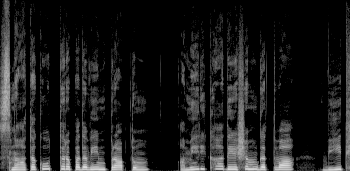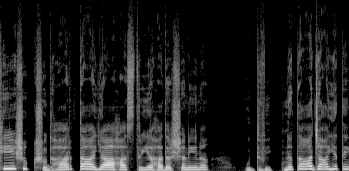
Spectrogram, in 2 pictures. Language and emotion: Sanskrit, sad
